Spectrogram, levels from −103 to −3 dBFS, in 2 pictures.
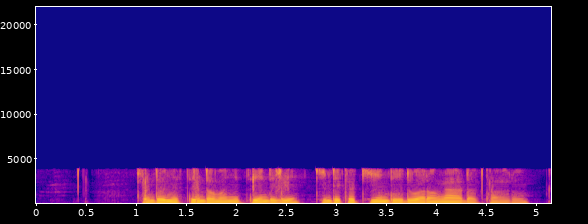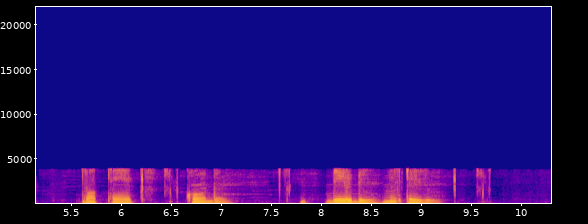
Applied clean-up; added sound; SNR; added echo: neural separator model SepFormer WHAMR!.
